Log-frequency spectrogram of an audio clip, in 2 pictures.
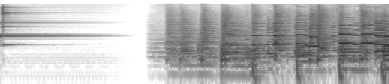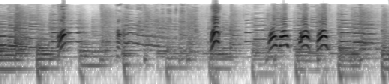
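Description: A dog barks in a handful of sharp bursts toward the end, set over busy, bouncy music that follows a ringing chime and a brief pause.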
